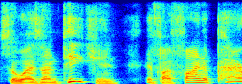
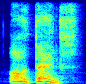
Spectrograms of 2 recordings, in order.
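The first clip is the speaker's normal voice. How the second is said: mock hurt; 10 semitones higher than usual. Teacher reacts to insult.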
